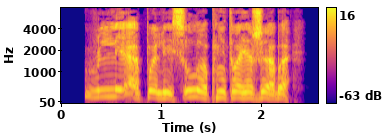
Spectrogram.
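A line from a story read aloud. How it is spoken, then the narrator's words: Groan. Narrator (Russian): простонал Лук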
